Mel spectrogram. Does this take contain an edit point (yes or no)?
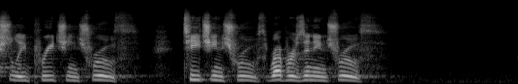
no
